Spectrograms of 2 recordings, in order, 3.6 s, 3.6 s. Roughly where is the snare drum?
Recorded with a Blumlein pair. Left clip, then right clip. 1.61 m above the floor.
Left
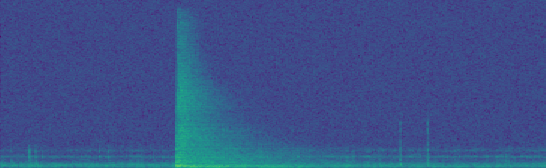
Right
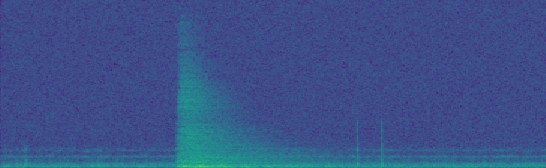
Ahead left.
